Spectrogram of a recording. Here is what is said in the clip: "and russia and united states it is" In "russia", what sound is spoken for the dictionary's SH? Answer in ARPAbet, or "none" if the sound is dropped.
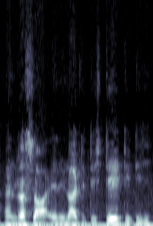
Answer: S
